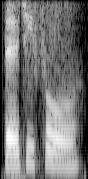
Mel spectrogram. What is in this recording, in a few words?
aus, aussie prompts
